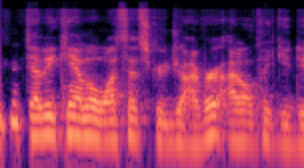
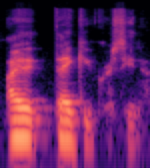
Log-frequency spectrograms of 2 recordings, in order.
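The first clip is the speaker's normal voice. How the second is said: ordinary delivery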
